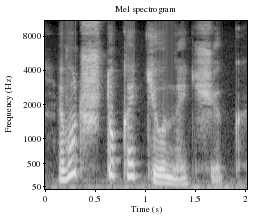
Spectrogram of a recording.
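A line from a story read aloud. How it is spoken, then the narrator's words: Very tender drawl. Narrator (Russian): Очень ласково протянул парень в красном свитере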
